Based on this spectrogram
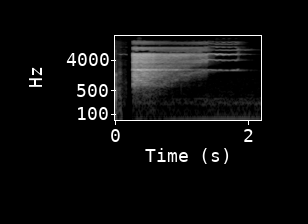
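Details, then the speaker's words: Carevix cervical suction device (used for trans-cervical procedures such as IUD insertion): a sudden airy hiss with high whistling tones that fades, showing the suction head is drawing in air instead of tissue; advice is to reset and not place the head too close to the cervical canal. "si vous entendez un sifflement vous aspirez de l'air et non les tissus comme vous l'entendez maintenant"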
